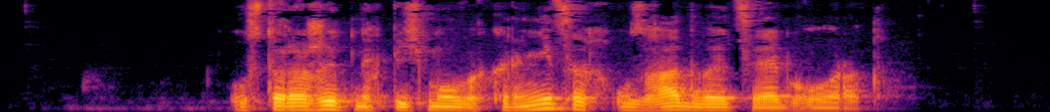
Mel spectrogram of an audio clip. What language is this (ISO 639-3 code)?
bel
